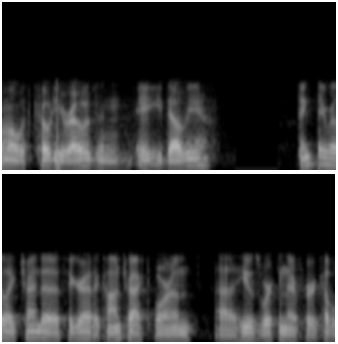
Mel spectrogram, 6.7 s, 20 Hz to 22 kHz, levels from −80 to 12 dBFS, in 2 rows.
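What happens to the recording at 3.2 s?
Just before that point, from 3.14 to 3.16 s, there is packet loss with the last packet repeated. About 20 ms of audio went missing, which fits a single lost 20 ms packet. The receiver filled the gap by playing the previous packet again until fresh audio arrived. A lone repeat like this is heard as a small blip in the speech. The G.711 telephone band, roughly 150 Hz to 3.5 kHz, carries on around it.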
